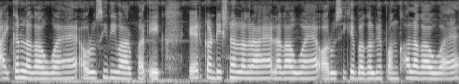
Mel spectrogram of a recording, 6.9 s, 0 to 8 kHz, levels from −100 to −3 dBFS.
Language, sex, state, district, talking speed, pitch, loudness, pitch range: Hindi, female, Punjab, Fazilka, 225 wpm, 210 Hz, -15 LUFS, 205-220 Hz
